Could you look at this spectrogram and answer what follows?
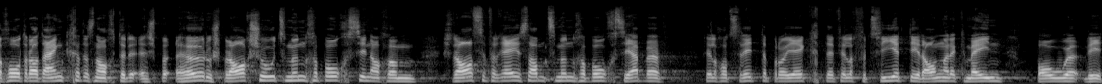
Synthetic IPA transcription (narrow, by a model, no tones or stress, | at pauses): ɪχoːd̥̪ɾɑːdæŋkχəd̥ɑsnɑχd̥əɾhøːɾuʃpɾɑːχʃuːwt͡smʏnχəbʊχsinɑχəm | ʃt̪rɑːsəfəɾχeːɾsɑmtt͡smʏnχəbʊχsiæbə | fɪlɪχosd̥ɾɪt̪ːəprɔjɛkχt̚dɛfɪlɪχfʏt͡sfiəɾtiɪɾɑŋəɾəkmɛɪnb̥owəʋɪ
